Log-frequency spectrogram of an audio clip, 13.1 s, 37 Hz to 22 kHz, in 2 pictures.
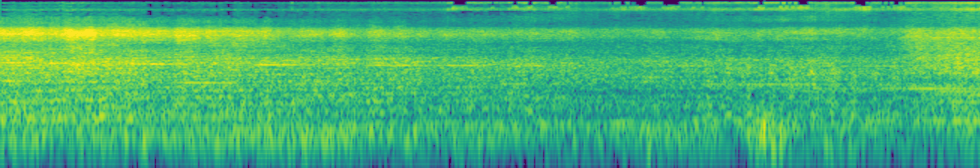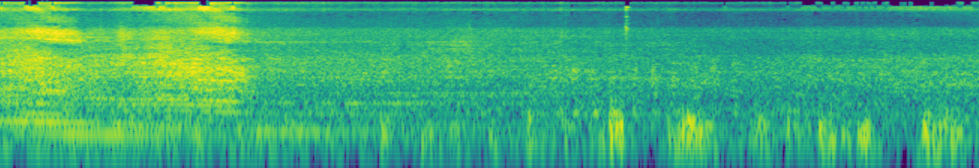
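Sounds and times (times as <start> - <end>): falling pitch sweep of passing vehicle: 0.0 - 10.9
loud steady engine noise: 0.0 - 13.0
steady tones: 0.0 - 13.0.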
